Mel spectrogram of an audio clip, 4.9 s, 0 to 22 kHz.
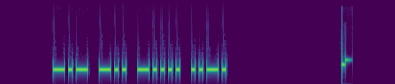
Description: Morse code, heard as a keyed tone, about 25 wpm, 700 Hz. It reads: KD6F
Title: USA Call Signs - 3x Character Spacing - 25wpm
